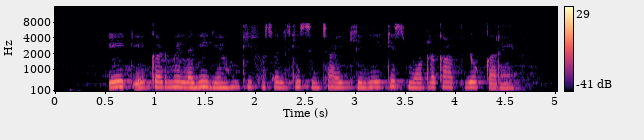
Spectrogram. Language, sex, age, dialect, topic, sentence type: Hindi, female, 18-24, Kanauji Braj Bhasha, agriculture, question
